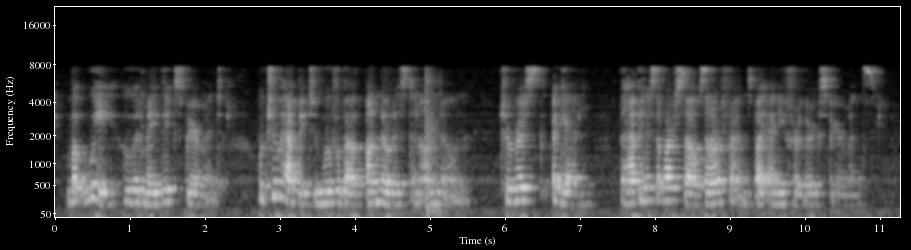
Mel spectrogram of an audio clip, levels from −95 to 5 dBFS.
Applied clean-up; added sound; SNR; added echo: none; Gunshot, gunfire; 19 dB; reverberation time 0.3 s.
